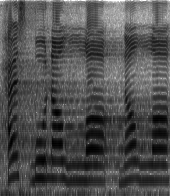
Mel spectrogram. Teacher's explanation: Hasbunallah, nallah di sini ada lafadz jalalah ya, yaitu lafadz Allah. Ini dibacanya tafkhim ya, jadi tebal karena sebelum lafadz Allah berharokat fathah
